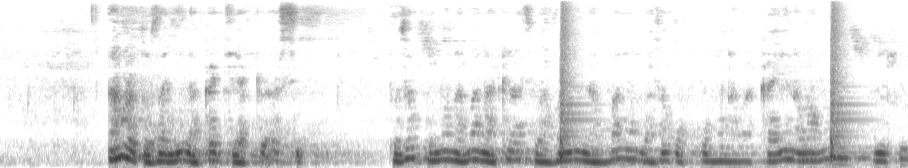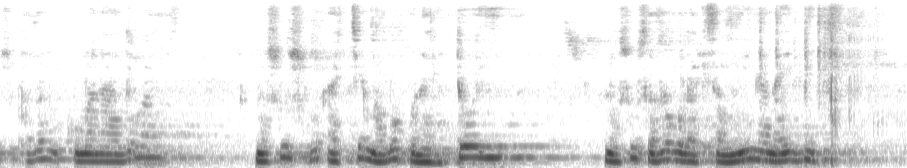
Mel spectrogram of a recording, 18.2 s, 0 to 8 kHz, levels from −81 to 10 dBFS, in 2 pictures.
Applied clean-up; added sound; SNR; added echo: none; Snare drum; 9 dB; reverberation time 1.4 s.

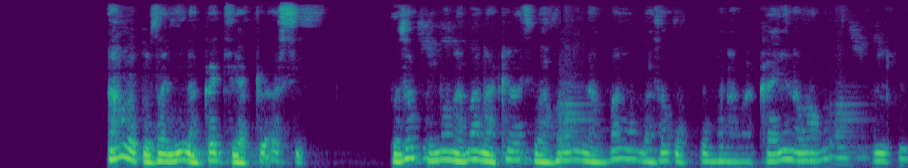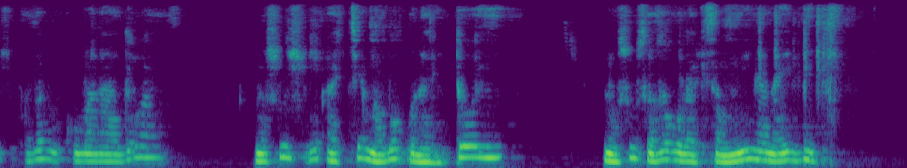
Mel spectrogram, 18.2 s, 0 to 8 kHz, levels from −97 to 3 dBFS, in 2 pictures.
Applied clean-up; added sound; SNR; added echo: neural mask model DeepFilterNet 3.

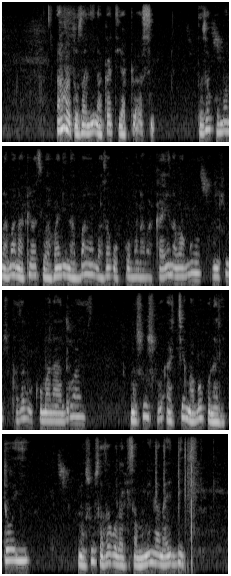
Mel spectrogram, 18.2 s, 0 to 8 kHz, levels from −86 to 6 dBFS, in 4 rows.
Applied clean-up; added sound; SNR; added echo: none; none; none; none.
